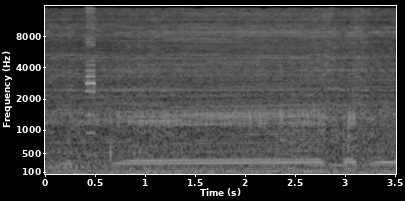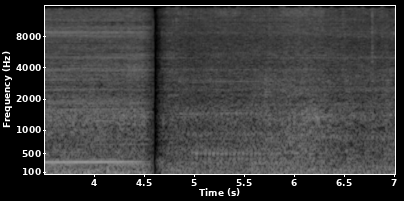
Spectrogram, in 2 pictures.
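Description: Motorcycle engine running at a steady pace under way, heard from the rider's seat with wind and road rumble on the microphone. The engine note dips briefly about three seconds in. The sound breaks off for an instant a little later, then the engine and wind noise carry on.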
